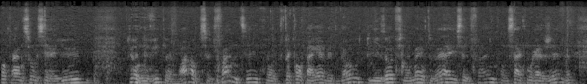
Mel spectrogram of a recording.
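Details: Adult speaker; normal speech.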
